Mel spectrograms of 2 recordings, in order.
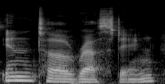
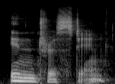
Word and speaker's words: interesting: Did you say in ter es ting with four syllables? If so, that's correct, but it sounds unnatural and it's not fluent. It's not how we usually say it in spoken speech. Instead of four syllables, interesting, we typically reduce this down to three syllables. In tris ting.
